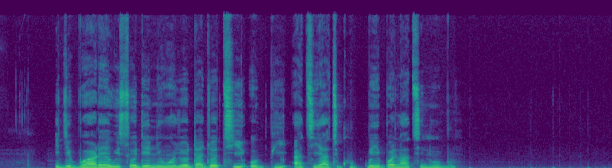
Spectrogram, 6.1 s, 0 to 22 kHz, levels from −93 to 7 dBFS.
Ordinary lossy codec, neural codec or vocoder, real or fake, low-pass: none; none; real; none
